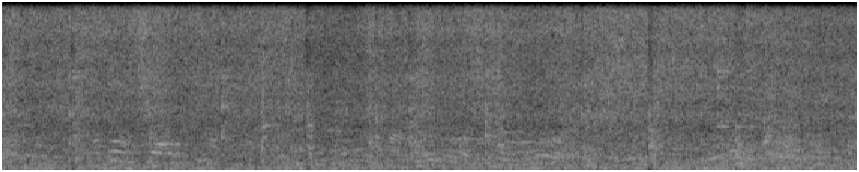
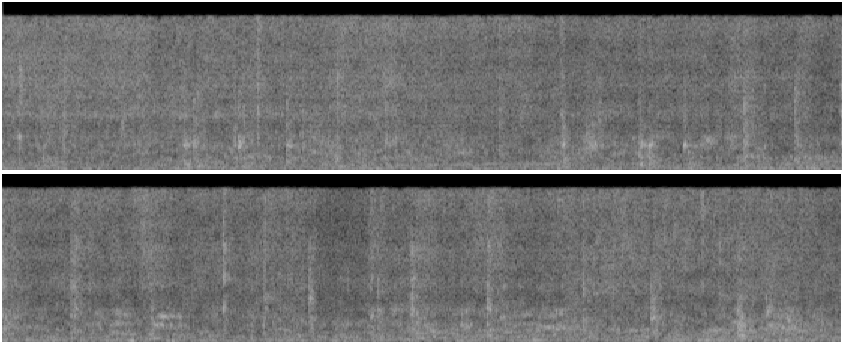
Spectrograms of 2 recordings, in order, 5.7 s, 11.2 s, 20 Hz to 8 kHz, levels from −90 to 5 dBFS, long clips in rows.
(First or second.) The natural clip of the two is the first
